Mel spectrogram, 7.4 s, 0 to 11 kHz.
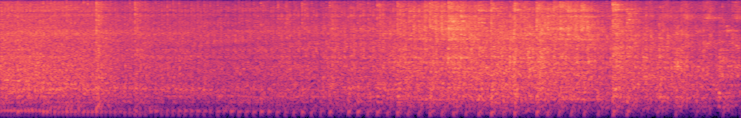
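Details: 1973 112 small single-cylinder engine chugs with uneven lumpy firing around three beats per second before stalling as before; owner suspects flooding, slow idle or the points.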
